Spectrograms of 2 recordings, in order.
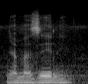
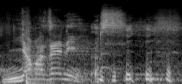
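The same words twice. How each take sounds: First: It is said at a soft, normal volume. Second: It is shouted very loudly, like a blast.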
